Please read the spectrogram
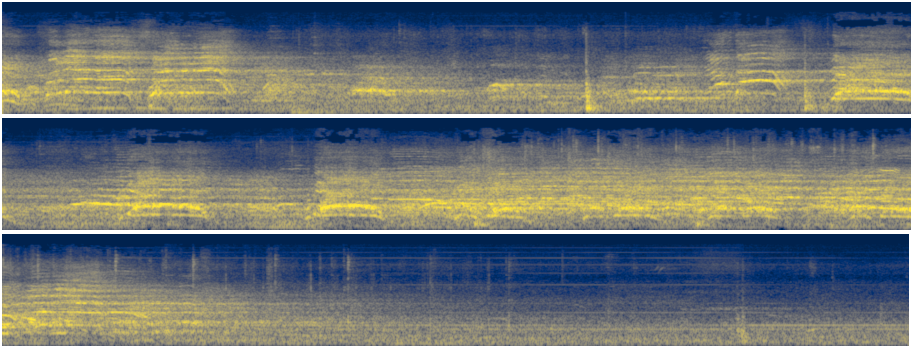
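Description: Raised voices in a large indoor skating hall, with a few sharp knocks among them. The voices die away about fifteen seconds in, leaving quiet hall background.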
